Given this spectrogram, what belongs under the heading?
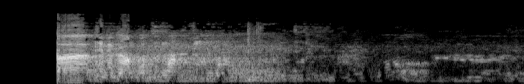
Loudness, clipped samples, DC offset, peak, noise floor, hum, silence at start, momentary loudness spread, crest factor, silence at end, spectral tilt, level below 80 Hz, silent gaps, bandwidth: -13 LUFS; under 0.1%; under 0.1%; 0 dBFS; under -90 dBFS; none; 0.55 s; 26 LU; 18 dB; 0.2 s; -1.5 dB/octave; -62 dBFS; none; 11.5 kHz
